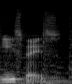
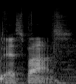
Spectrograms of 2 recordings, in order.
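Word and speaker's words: Espace: that began in 1984 which most americans would probably pronounce as e-space but i think the correct pronunciation was probably closer to espos so for my european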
